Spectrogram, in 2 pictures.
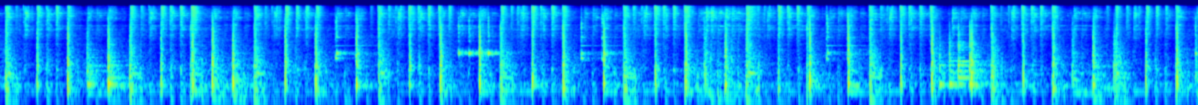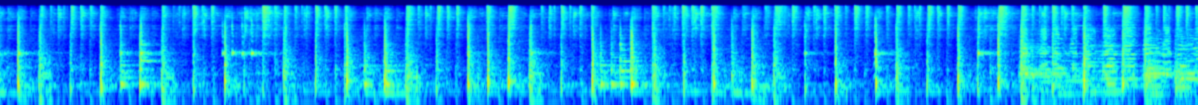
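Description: Live percussion playing a quick, steady beat of sharp strokes, with little melody over it.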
